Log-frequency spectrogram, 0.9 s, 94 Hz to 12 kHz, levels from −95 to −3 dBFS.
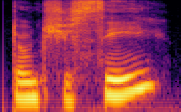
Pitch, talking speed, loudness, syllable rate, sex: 205 Hz, 200 wpm, -14 LUFS, 3.9 syllables/s, female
